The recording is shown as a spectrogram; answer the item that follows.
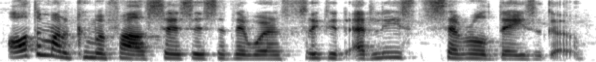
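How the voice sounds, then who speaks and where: A woman voicing a cool, analytical teenage girl detective, calm and measured, lecturing with precise logic. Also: mid-range voice, faint music behind, close to an everyday voice. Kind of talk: amateur voiced game playthrough.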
